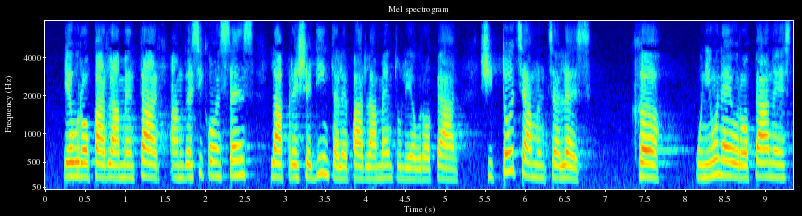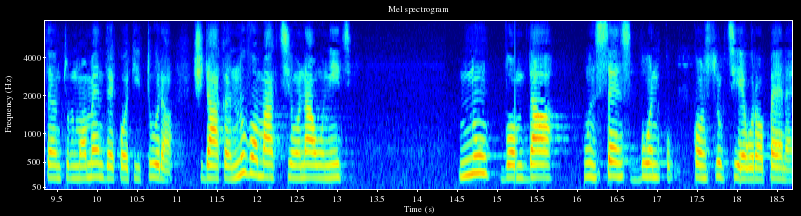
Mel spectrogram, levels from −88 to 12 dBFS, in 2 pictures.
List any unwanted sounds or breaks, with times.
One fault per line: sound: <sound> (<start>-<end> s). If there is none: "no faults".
no faults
